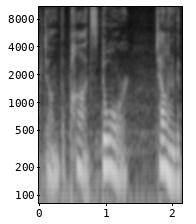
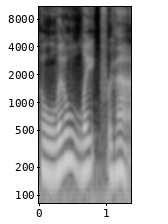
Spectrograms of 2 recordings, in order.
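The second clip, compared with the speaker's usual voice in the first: wry, dry, sarcastic retort; 2 semitones higher than usual. A woman answers another woman's warning, speaking sarcastically. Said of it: "Carmen said sarcastically".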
